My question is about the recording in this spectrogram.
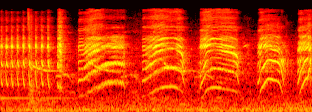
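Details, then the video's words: Black-throated laughingthrush from a wild-style (giọng rừng) song recording meant to teach young birds: a fast rattling burst, then loud nasal, arched squawks repeated about every second. "Luyện khướu bạc má hót giọng rừng/Luyện khướu non học giọng rừng cực chuẩn"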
